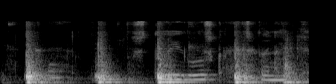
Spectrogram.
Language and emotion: Russian, neutral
